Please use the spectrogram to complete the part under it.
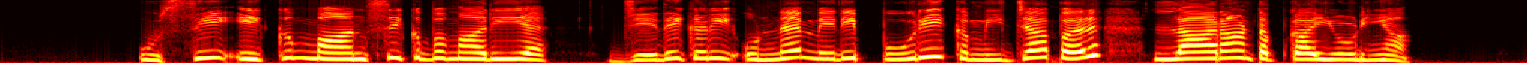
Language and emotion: Dogri, disgusted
